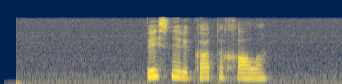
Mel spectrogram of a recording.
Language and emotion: Russian, neutral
